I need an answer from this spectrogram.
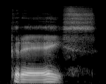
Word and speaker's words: creéis: Creéis, creéis. So there are two syllables here. Cre and ace. So the stress is on this syllable because we have the written accent mark.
